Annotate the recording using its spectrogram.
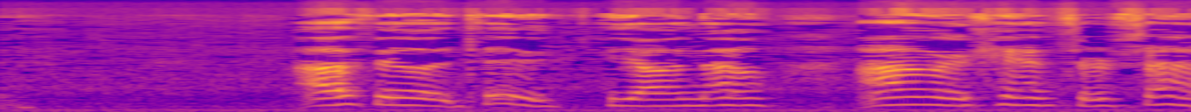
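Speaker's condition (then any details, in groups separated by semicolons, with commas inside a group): Throat cancer radiation damage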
